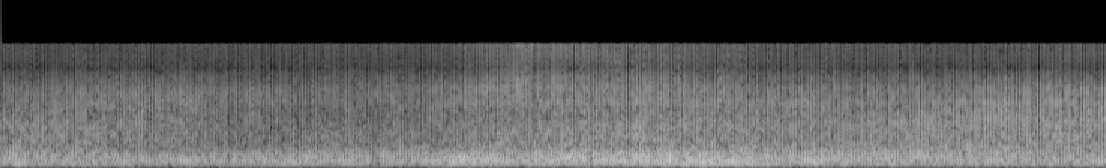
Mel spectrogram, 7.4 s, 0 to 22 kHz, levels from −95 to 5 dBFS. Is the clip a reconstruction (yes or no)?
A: yes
